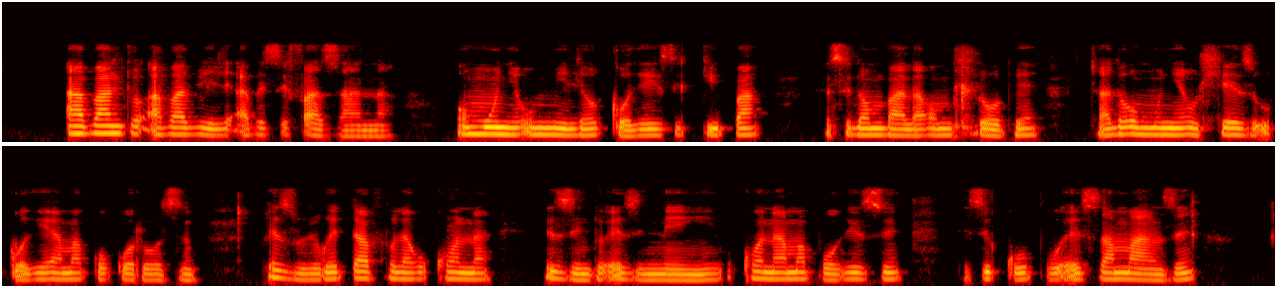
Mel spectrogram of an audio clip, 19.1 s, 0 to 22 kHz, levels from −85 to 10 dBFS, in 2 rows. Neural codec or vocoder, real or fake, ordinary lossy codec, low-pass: none; real; Opus, 24 kbps; 7.2 kHz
